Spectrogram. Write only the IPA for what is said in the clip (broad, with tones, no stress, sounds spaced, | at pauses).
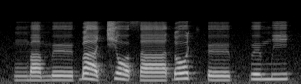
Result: ŋ͡m a˨ m øː˨ ɓ a˦˨ t͡ɕ ɔ˦˨ θ aː˨ ɗ ɔ˦ t͡ʃʼ øː˨ pː ø˦ m i˦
